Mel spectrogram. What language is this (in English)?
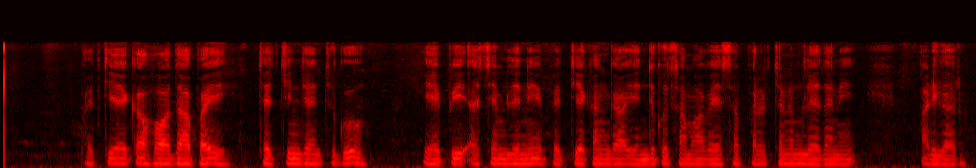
Telugu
